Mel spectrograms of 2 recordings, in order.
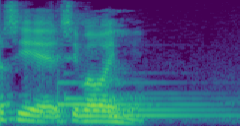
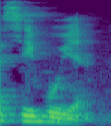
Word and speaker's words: Sibawaihi: atau Ibnu Hayy atau Sibawaihi. Ancak Sibuya lah kan? Kan Cak Sibuya lah. Jadi kalau hadis bacanya Sibuya. Rahawaihi kata orang Nahwu. Kalau orang hadis baca Rahuya.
